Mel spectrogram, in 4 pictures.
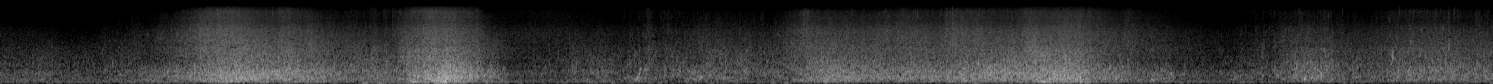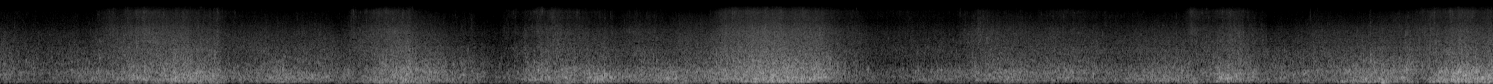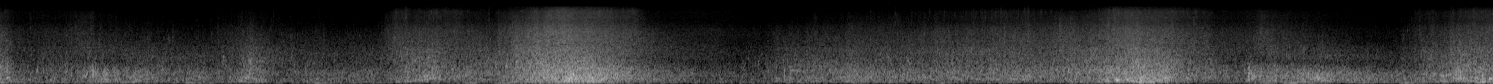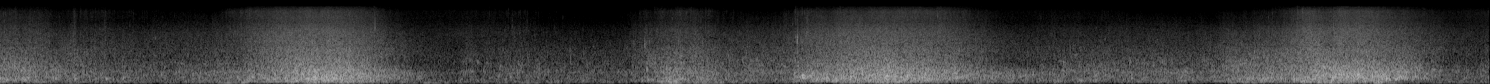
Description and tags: Calm Waves
Calm ocean waves lapping. Recorded in Olhão, Portugal, 2017, using a Zoom H1. Minimal processing only for reducing wind bass rumble and increasing gain.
